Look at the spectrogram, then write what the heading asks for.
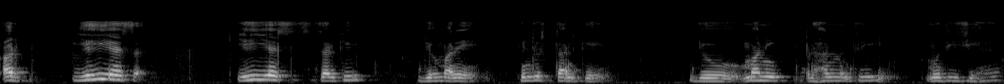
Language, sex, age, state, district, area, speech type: Hindi, male, 60+, Uttar Pradesh, Bhadohi, rural, spontaneous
